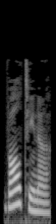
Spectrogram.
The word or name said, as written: valtina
